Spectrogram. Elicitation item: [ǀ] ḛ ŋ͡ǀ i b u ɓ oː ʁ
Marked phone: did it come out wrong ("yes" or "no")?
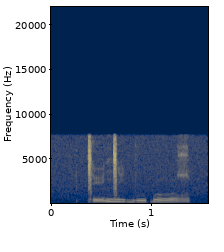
no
